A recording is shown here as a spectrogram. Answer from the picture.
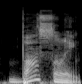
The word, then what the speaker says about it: bustling: 哎，这里面看一下这个海口哈，这个马路的前面跟了一个形容词叫 bustling, B-U-S-T, L-I-N-G, bustling, 同时注意一下这个 T 是不发音的，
